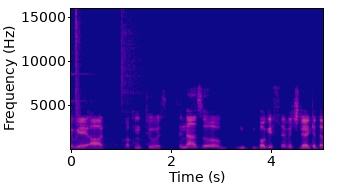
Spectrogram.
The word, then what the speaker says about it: Bogicevic: Maybe I'll let I'll let you say that name as you normally pronounce it. So uh my name is Sazo Buggichevich.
